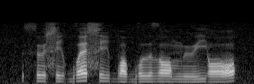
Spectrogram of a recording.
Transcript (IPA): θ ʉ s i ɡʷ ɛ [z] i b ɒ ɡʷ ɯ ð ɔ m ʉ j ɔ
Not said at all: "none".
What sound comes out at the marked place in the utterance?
s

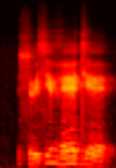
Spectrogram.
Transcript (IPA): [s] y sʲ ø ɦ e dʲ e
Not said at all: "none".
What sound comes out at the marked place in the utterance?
s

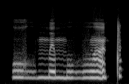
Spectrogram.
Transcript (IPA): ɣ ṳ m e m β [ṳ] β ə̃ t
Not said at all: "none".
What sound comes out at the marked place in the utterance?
ṳ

